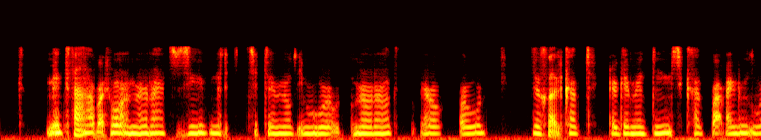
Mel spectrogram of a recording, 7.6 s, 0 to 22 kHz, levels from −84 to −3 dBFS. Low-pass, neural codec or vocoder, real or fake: 5.4 kHz; autoencoder, 22.05 kHz, a latent of 192 numbers a frame, VITS, trained on many speakers; fake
